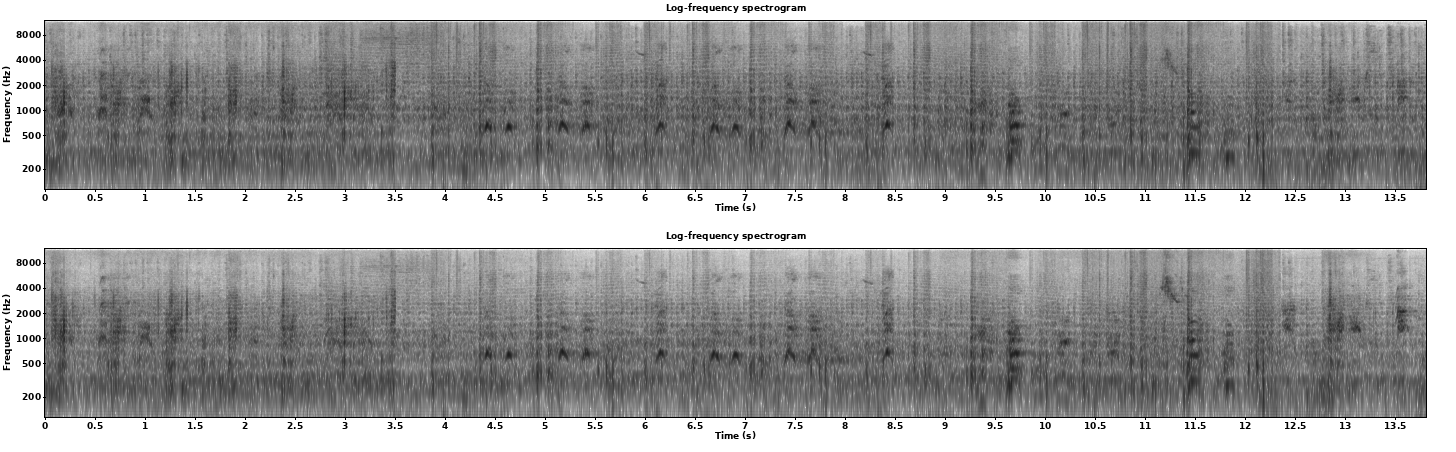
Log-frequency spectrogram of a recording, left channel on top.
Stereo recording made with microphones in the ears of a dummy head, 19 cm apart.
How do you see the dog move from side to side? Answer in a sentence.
In this clip you hear the dog travel towards the right.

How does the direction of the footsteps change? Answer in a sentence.
In this clip you hear the footsteps move from right to left and back again.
